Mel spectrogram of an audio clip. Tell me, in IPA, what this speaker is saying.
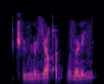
t͡ʃʼ ʉ v ɳ ʉ z y qʼ y b kʷ æ v œ ɳ i v

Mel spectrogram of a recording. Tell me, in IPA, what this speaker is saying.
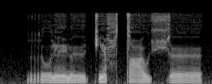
r o ɾ ẽ ɽ ø c ĩ ħ tˤ o ç œ

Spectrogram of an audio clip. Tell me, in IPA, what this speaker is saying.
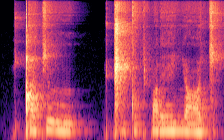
ǃ ɑ c ɯː | ǁ ɑ̤ t ɑ̤ c p ɑ ɾ eː ʎ ɑː c

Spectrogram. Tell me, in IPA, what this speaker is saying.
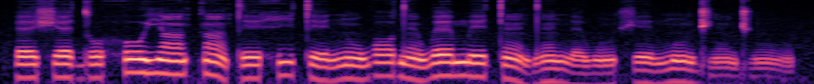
ɛ˧ ʃ ɛ˧ d o˧ h o˦ j ã˦ k ã˦˨ t e˧ h i˦ t e˧ n ũ˧ w ɔ˦ d ɛ̃˧ w ɛ˦ m e˦ t ɛ̃˦˨ d ɛ̃˧ n ɛ˨ w ũ˨ ʃ e˧ m ũ˧ d͡ʒ ɛ̃˨ d͡ʒ ũ˨

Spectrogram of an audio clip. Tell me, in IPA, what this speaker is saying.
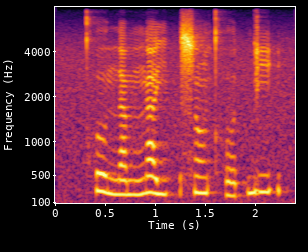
kʰ o˥˧ n̪ a˧ m ŋ a˥˧ j | s ɔ̃˦ kʰ o˨ t̚ ɡ i˦ ʔ

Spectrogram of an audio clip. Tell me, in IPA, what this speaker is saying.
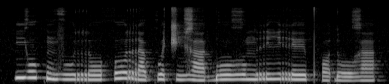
j oː˦ kʷ ũ˨ v uː˨ r oː˨ h oː˦ r a˨ kʷ a˦ t͡ʃ i˨˦ ɣ aː˨ ɡ͡b oː˦ ɣ o˦ ŋ r iː˦ r eː˦ pʰ ɔ˨ ɗ oː˨ ɣ a˦

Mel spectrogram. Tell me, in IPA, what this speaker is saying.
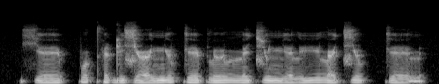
ç eː pː o t̪ʰ e ɖ i ʑ əː ɲ ɯ l k e p l ɯ lː e t͡ɕ o ɲ e l iː l ə t͡ɕ ɯ l kː e l

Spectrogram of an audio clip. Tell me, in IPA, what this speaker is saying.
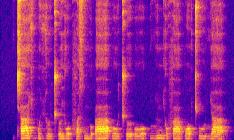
cʰ aː ç b ɔ ç ɵː t͡ʃʼ ɵ j o ʔ f a s ɲ o ʔ aː p oː t͡ʃʼ ɵ ʔ oː | ʎ ɵ ɲ j o f aː p ɔ ʔ cʰ uː ʎ aː

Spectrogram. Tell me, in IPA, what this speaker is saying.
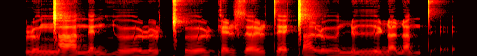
ɭ ɵ ŋ͡ǀ aː n ɛ n ʎ ɵː ɭ ɵ ɭ ǀʰ ɵː ɭ ɡ ɛ ɭ z ɜ ɭ t ɛ ɡ͡ǀ a ɭ ɵː n ɳ ɨː ɳ a ɳ a n t ɛ̰

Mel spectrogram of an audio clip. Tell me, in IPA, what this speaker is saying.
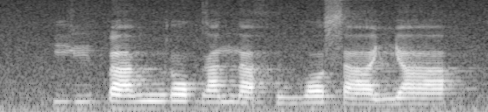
j i˨ ɓ a˦ β u˦ ɾ ɔ˦ ɡ a˦ n a˨ h u˨ β ɔ˦ s aː˨ ɲ aː˦

